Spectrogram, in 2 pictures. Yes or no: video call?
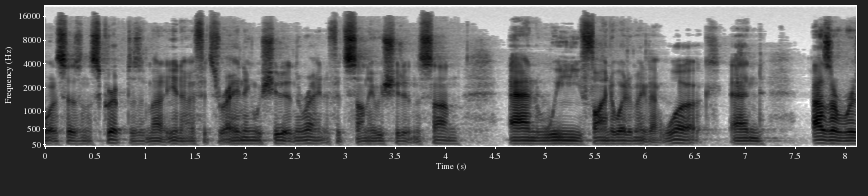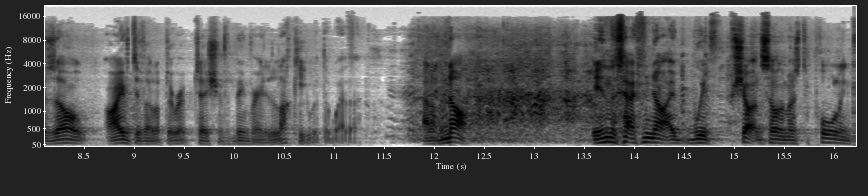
no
